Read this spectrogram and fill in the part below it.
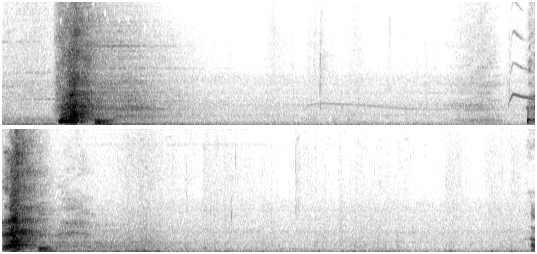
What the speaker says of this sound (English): I'm gonna sneeze pretty soon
